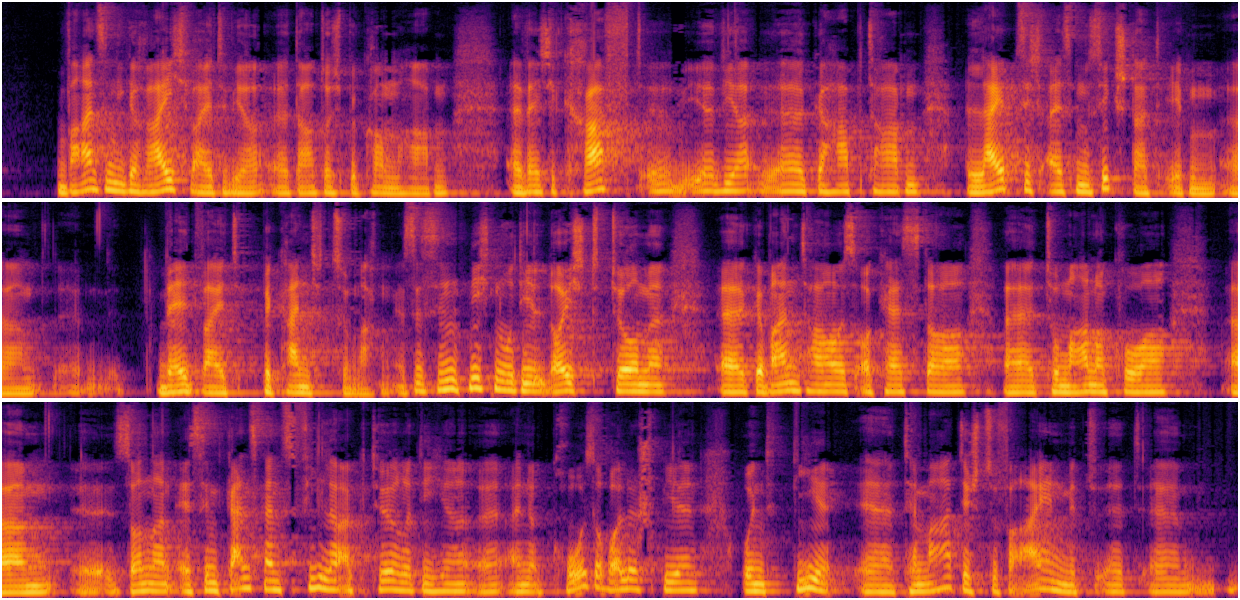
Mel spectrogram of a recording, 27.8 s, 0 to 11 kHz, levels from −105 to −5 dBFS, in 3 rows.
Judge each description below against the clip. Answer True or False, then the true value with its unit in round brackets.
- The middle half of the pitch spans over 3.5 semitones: True (4.0 semitones)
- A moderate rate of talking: False (105 wpm)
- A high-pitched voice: False (115 Hz)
